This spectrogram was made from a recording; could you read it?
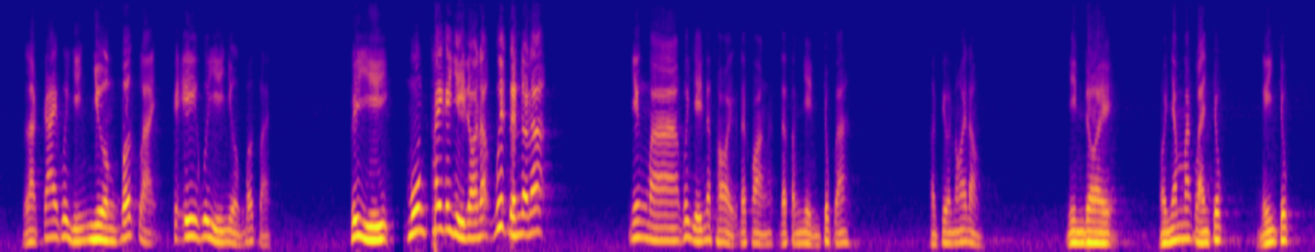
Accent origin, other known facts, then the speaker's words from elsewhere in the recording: Central Vietnam, Vietnam; now in South Vietnam; Mà tôi là dù là dân Trung nhưng mà sống ở miền Nam này gần 40 năm rồi thì nó thành dân Nam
